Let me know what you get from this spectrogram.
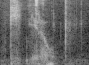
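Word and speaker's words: kiiro: Le jaune c'est Kiro.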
